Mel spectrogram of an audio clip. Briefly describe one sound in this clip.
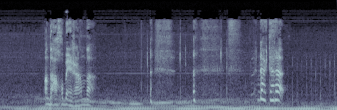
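A young woman groans with strain.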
